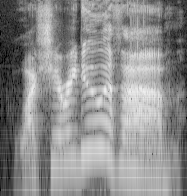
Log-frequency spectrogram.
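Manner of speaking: masked leader shouting to his gathered creatures; frenzied shout. Acted. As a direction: whip the crowd up with it. Frenzied masked leader riles crowd.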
